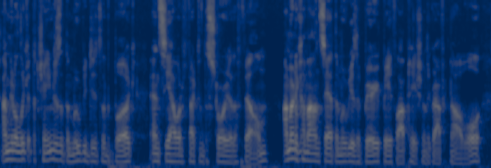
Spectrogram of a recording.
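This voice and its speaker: A young man with a very low voice delivers scripted video essay narration at a quick clip. He moves briskly from point to point in the manner of a film critic. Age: early 20s.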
